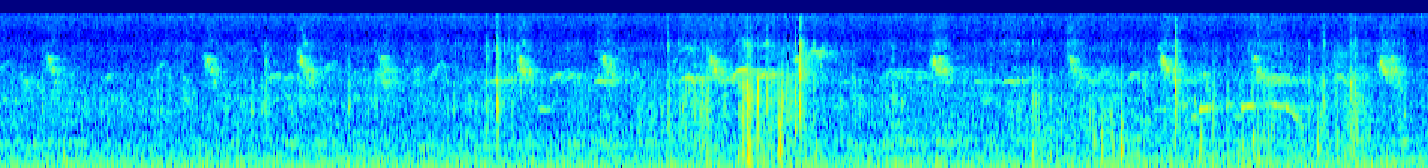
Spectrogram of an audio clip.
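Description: A small bird chirping over and over, faint: short high chirps, about one or two a second. A few faint clicks and taps come about halfway through.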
